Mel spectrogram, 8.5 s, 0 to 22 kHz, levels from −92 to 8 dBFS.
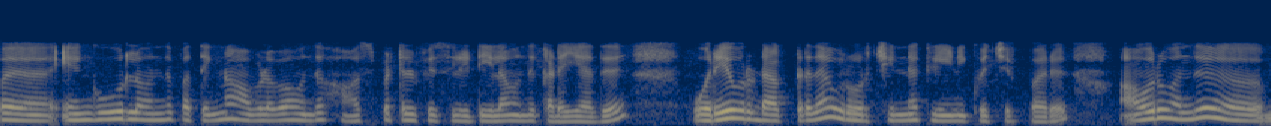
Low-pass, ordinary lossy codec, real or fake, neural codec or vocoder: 5.4 kHz; AAC, 48 kbps; real; none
